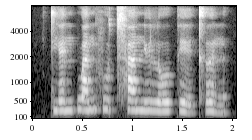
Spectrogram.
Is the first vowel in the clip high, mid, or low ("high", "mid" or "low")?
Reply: mid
